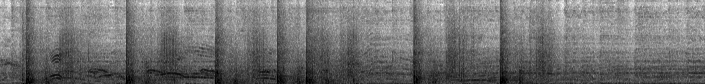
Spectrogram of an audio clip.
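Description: Fireworks going off: about seven sharp bangs at uneven intervals.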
